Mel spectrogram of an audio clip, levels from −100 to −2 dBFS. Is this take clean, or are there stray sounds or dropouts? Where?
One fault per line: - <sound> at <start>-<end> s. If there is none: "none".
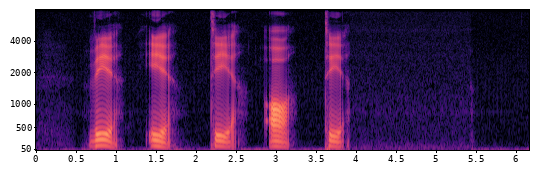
none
